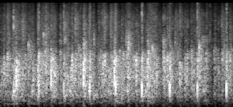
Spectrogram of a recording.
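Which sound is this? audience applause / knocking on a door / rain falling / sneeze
audience applause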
